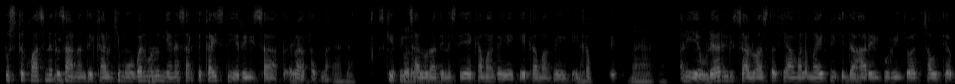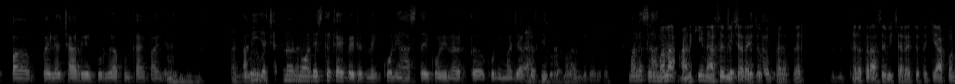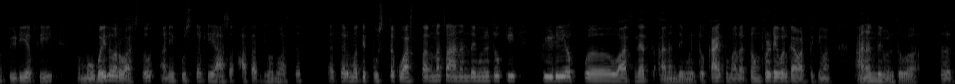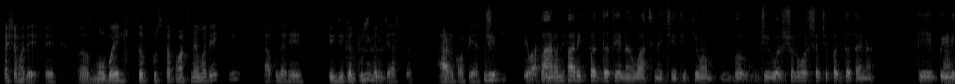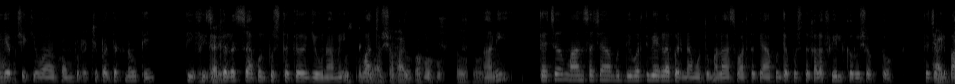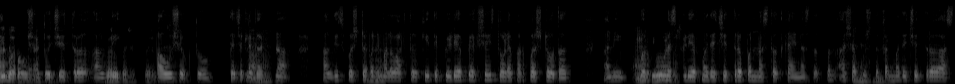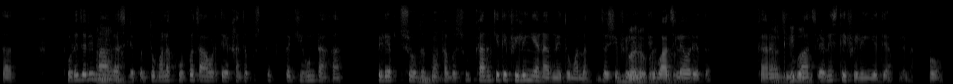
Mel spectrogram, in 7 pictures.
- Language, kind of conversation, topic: Marathi, podcast, वाचनासाठी आरामदायी कोपरा कसा तयार कराल?
- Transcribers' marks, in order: other noise; other background noise; in English: "स्किपिंग"; tapping; in English: "कम्फर्टेबल"; in English: "हार्ड कॉपी"; in English: "हार्ड कॉपीज"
